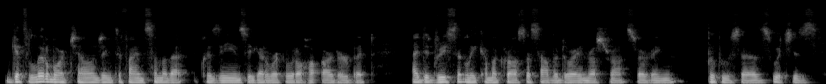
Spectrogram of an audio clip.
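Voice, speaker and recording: A man's voice: low voice, little pitch movement, fast talker, warm tone, breathy edge. A male podcast host talking casually and hesitantly, with plenty of fillers. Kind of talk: casual interview chat. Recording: dull lo-fi audio.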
